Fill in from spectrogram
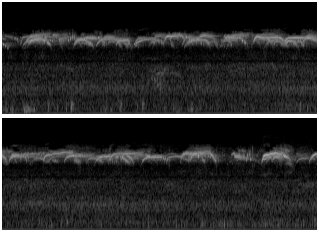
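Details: Common swifts flying over Tancat de Milia at dawn in spring, feeding on mosquitoes above a green filter wetland; a continuous chorus of shrill, high screeching trills, overlapping arcs rising and falling almost without pause.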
